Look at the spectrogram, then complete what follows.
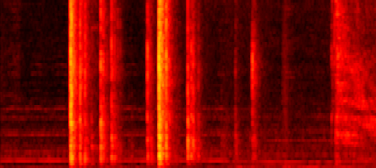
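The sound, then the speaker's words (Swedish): Two dice clatter on a hard surface as they are rolled: a quick run of sharp, irregular clicks and knocks that tumble for about a second and a half, then settle into quiet. “Och här får du använda två tärningar för du har en specialisering som heter drömartefakter.”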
